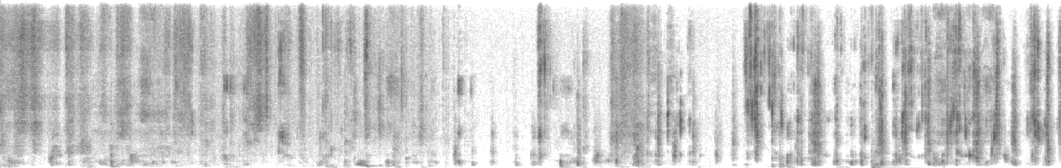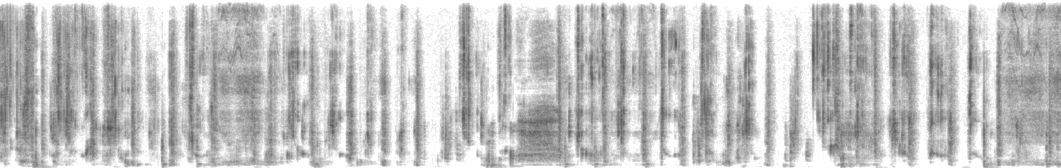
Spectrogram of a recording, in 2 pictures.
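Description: A man chews food loudly and wetly close to a microphone.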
